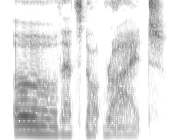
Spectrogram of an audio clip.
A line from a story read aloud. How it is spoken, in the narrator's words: muttered Jack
